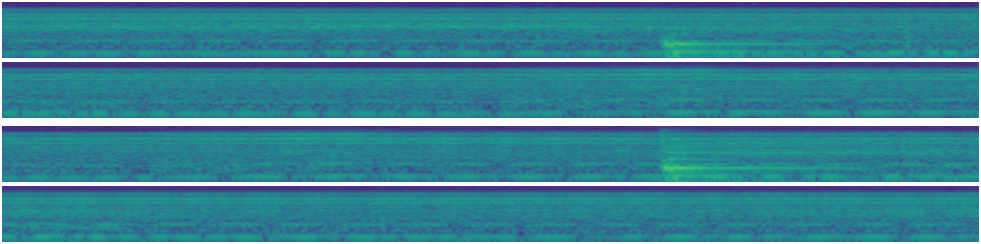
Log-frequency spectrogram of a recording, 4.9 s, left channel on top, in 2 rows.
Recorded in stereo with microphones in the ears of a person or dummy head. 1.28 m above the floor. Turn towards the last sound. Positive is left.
turn(degrees=-80)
